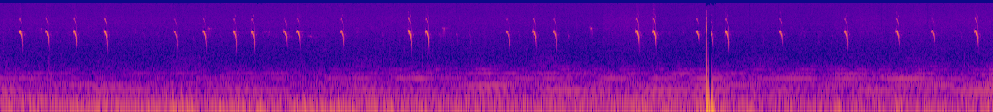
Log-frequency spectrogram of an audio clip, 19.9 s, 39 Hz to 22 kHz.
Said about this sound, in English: I had released those birds about 45 minutes ago, and they're still here in the trees. One of them's calling now, and sometimes the decoys and captives have been calling back to the wild birds.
